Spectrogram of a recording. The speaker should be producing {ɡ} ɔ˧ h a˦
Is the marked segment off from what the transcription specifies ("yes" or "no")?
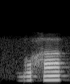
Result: no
